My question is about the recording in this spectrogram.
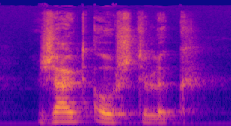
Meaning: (adjective) southeastern; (adverb) southeasterly
- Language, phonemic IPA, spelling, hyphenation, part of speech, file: Dutch, /ˌzœy̯tˈoːs.tə.lək/, zuidoostelijk, zuid‧oos‧te‧lijk, adjective / adverb, Nl-zuidoostelijk.ogg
